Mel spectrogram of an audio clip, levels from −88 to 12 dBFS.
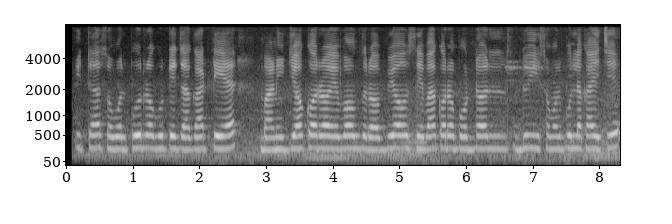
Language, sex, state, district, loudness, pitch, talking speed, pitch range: Odia, female, Odisha, Sambalpur, -15 LUFS, 245 Hz, 125 wpm, 235-250 Hz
